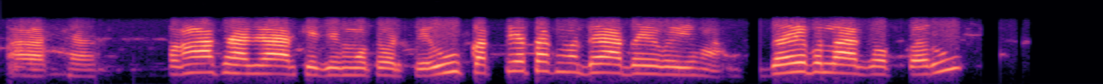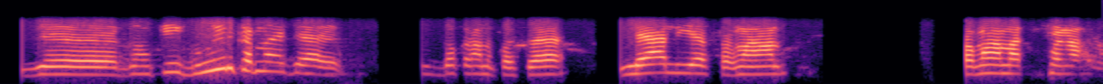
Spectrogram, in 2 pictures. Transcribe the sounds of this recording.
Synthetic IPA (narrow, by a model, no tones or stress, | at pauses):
ətːʃʰa | pãt͡ʃɦəd͡ʒaɾked͡ʒemoʈəɽseukət̪ːet̪əkmed̪ead̪əjbəjɦãd̪əjblaɡəb̚kəɾu | d͡ʒed̪ʱəkiɡʱuiɾkənajd͡ʒaj | d̪okanpəsə | ljalijəsəman | səmanəkːʃʰa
